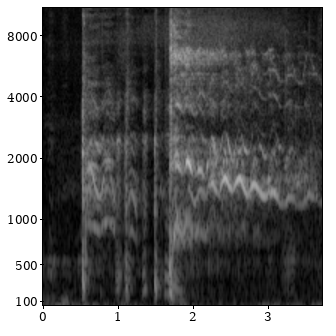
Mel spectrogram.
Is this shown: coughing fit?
yes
